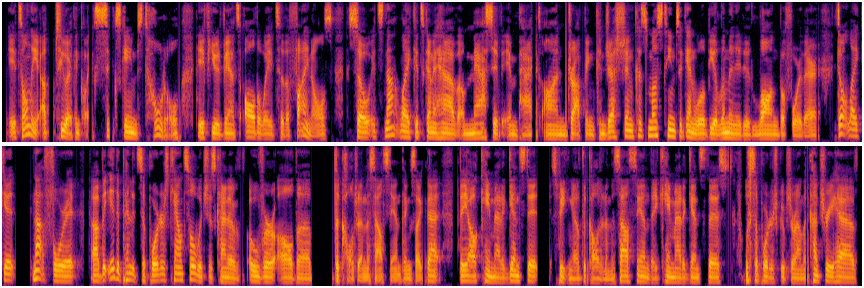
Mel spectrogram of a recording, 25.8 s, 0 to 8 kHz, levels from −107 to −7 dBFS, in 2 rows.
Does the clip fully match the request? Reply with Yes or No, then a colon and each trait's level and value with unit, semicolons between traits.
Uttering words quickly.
Yes: fast, 220 wpm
